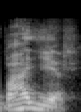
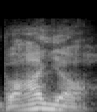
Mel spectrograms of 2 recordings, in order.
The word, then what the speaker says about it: Bayer: Bien, todo el tiempo la hemos escuchado como Bayer. Pero si nos vamos al Dodge y nos vamos al dodge, o sea, el alemán puro, esta er se pronuncia con esta a centralizada y ellos dicen vaya, vaya.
